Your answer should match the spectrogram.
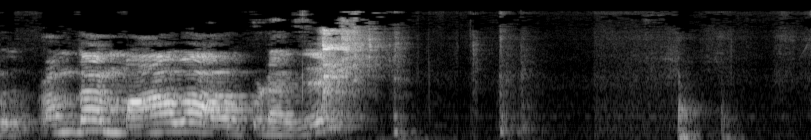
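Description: A woman talking for about the first two seconds, then a few short, separate clinks of kitchen utensils against dishes as ingredients are handled.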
